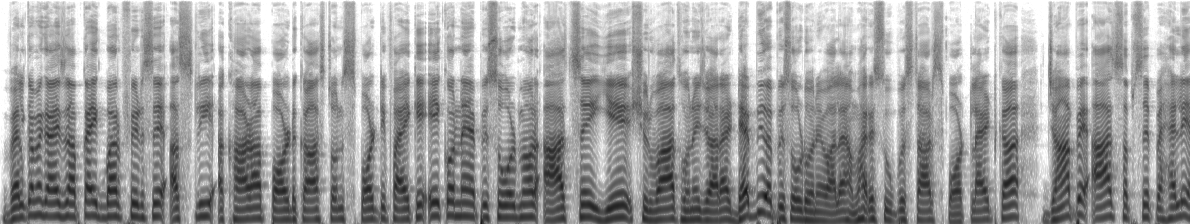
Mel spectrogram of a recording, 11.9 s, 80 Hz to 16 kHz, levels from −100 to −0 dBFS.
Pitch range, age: 150-185 Hz, 20-39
